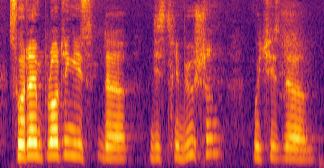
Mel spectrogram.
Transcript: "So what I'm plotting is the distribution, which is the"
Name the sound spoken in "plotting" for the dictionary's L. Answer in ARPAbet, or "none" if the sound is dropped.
L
